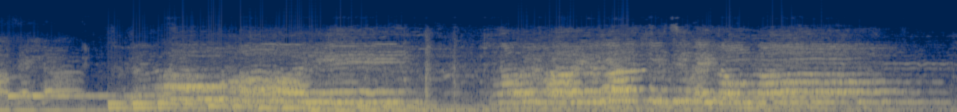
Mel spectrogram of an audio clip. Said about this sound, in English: Amongst the crowd, one protester shouts out, "Down with Xi Jinping." They reply in unison, "Step down."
